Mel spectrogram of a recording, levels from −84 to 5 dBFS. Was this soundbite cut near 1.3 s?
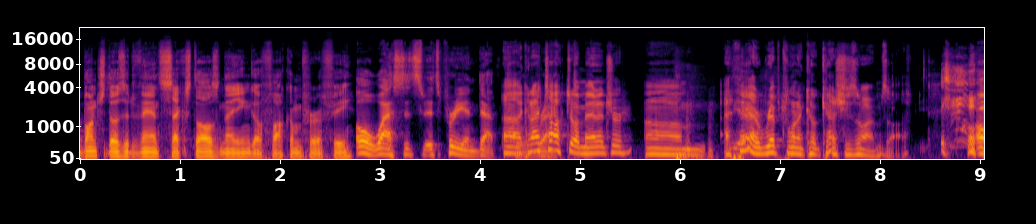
no; 3 cuts; at 2.7 s, 4.2 s, 6.3 s

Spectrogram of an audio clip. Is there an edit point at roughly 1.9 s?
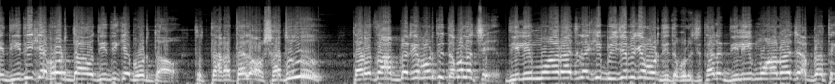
yes; 4 cuts; at 1.9 s, 3.4 s, 5.0 s, 7.0 s

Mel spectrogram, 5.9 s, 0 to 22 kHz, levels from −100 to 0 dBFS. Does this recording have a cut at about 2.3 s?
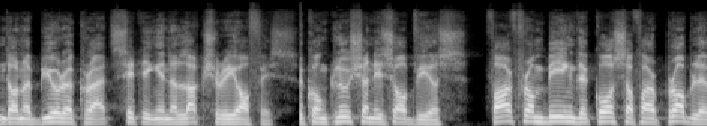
yes; 1 cut; at 2.3 s

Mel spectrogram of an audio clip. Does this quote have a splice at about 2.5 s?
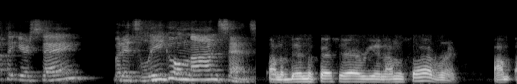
yes; 1 cut; at 2.5 s

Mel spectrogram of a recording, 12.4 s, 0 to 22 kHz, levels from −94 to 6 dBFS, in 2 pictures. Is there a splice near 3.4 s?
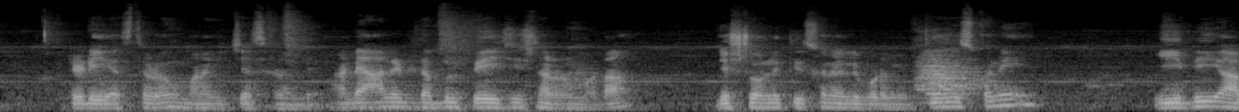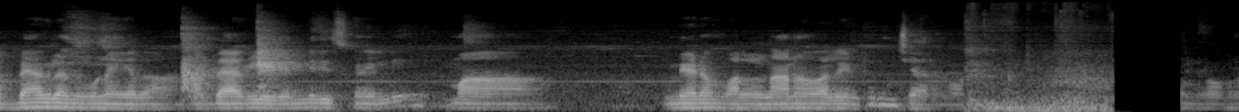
no; 1 cut; at 11.0 s

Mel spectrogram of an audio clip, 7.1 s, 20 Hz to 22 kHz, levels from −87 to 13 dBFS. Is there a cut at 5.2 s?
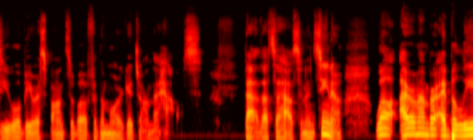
no; 0 cuts

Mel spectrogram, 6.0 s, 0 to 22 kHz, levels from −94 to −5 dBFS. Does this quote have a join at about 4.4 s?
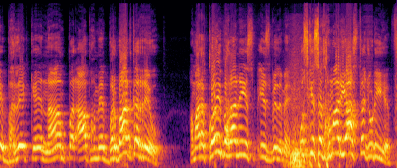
yes; 1 cut; at 4.4 s

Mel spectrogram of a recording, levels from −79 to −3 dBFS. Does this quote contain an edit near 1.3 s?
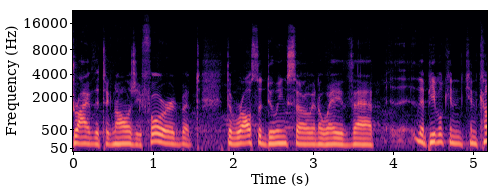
no; 1 cut; at 3.8 s

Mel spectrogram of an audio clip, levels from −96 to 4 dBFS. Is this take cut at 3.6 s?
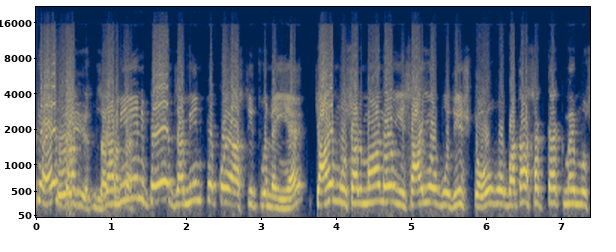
yes; 1 cut; at 3.6 s

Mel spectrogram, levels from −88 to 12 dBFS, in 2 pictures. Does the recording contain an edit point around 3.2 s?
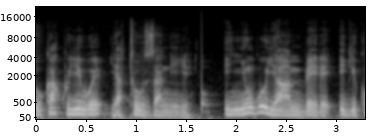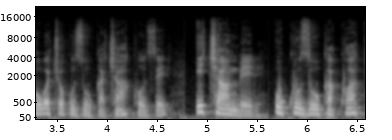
no; 3 cuts; at 1.7 s, 4.7 s, 5.5 s

